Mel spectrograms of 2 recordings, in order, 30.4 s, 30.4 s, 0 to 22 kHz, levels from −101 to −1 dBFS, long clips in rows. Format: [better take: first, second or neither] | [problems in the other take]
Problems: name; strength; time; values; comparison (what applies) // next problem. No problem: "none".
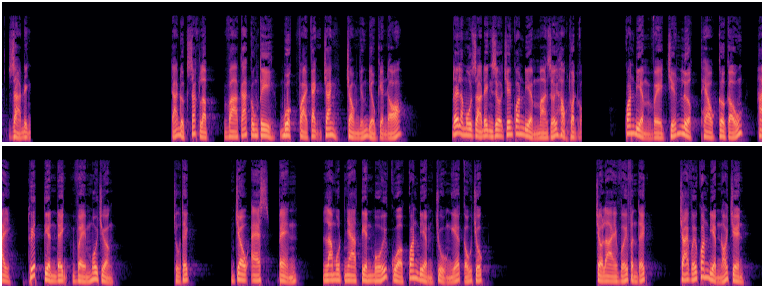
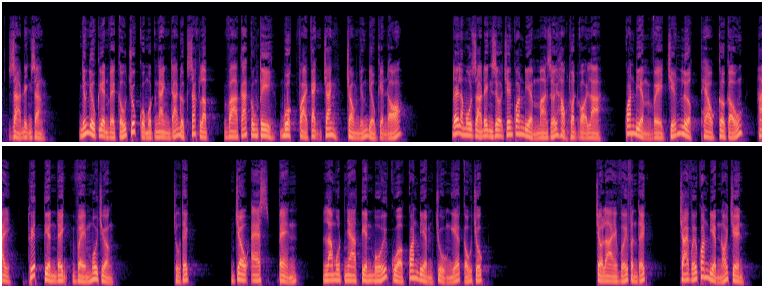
second | audio cutting out; at 0.5 s for 3 s and at 12 s for 0.5 s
